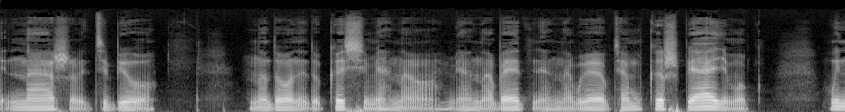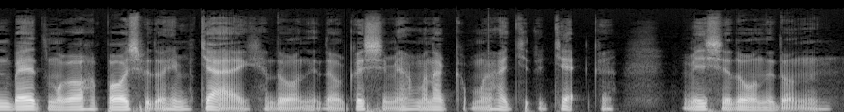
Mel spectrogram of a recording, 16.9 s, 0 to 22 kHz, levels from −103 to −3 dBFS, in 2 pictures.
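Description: At 11.89 s the speech drops out for about 19 ms as a block of digital silence, and at 13.33 s a second, much shorter block of roughly 3 ms follows. In each case the sound cuts out and back with no fade, most likely because the output buffer was not filled in time. The longer gap reads as a brief hole, the shorter as a single sharp tick.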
